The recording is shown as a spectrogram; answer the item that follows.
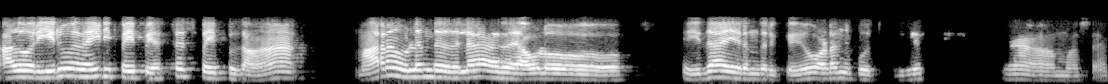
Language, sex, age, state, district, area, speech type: Tamil, male, 18-30, Tamil Nadu, Pudukkottai, rural, conversation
